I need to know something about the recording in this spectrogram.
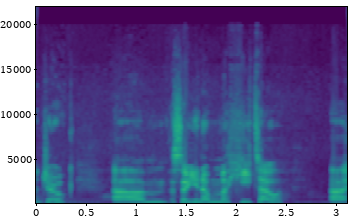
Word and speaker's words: mojito: you know mojito uh it's got a J in the middle the drink a Mojito um I heard somebody in a shop in the the north of the UK calling it a magito with pronouncing the J and I don't know if they were joking or if that's how they did the pronunciation but if you don't know that the J is an H if you just read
